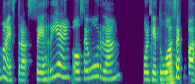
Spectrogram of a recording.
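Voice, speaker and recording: A woman speaks fairly slowly in a high pitch and a bright, sharp tone, with ordinary pitch variation. The background is quiet. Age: young. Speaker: podcast co-host. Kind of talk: casual discussion.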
